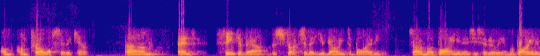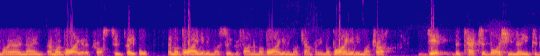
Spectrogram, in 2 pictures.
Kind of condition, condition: link, phone line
